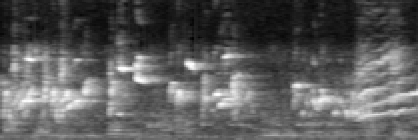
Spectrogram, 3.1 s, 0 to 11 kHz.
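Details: Captive-bred canary, recorded in 2020, singing a goldfinch-style song known as jilguero internacional: a fast, continuous warble of bright trills and twittering high notes with hardly any pause.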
